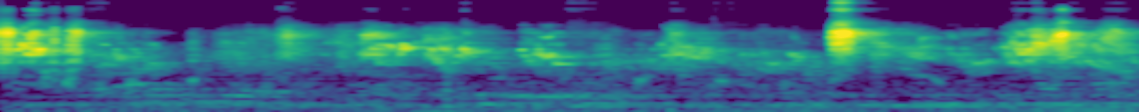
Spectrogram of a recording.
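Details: A group of pet budgerigars chatter in a steady stream of high, scratchy chirps and squeaks while interacting with each other and their human companions.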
